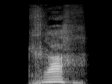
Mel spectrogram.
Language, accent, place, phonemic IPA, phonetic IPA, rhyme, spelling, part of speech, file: German, Germany, Berlin, /kʁax/, [kʁäχ], -ax, Krach, noun, De-Krach.ogg
- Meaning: 1. crash 2. loud noise, ruckus 3. trouble, quarrel, fight (angry disagreement, especially with someone one already has a close connection to)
